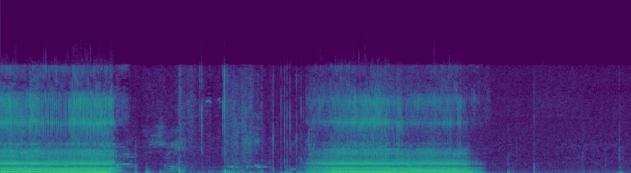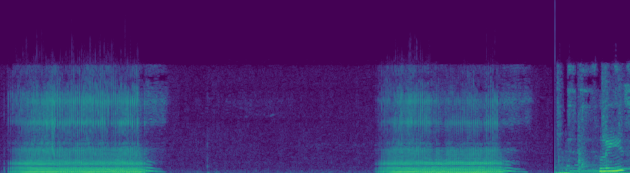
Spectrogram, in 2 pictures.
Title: Very Cute Cat Snoring In Deep Sleep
